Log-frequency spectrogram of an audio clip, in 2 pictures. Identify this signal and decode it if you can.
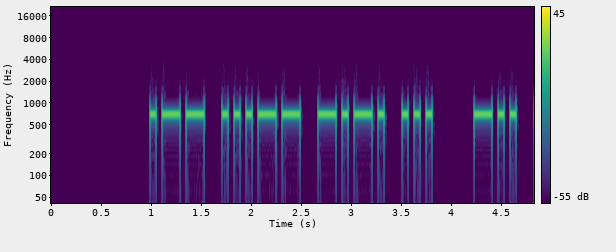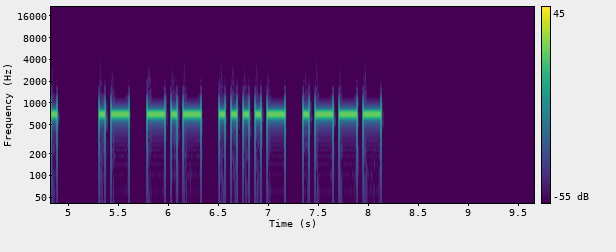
Morse code, heard as a keyed tone, about 20 wpm, 700 Hz. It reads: W3CS DE AK4J
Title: USA Callsign DE Callsign - 4 Characters - 20wpm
